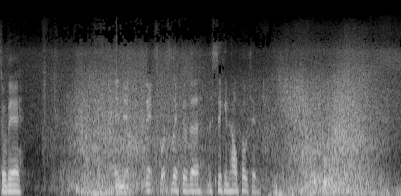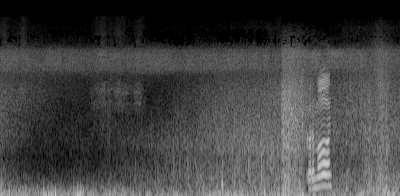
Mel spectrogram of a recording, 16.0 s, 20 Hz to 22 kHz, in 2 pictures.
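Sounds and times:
waves breaking on beach: 0.9s - 8.4s, 12.2s - 16.0s
wind buffeting microphone: 1.2s - 16.0s.

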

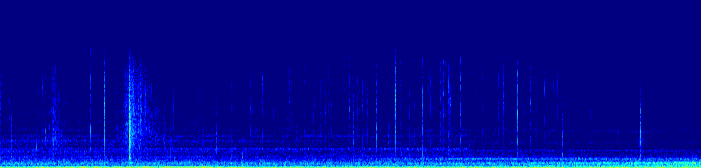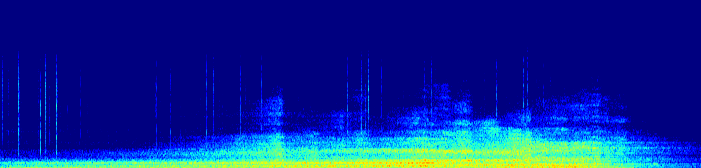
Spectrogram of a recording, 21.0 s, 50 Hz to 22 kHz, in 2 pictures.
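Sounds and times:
low rumble: 0.2s - 21.0s
broad roaring noise: 10.0s - 21.0s.

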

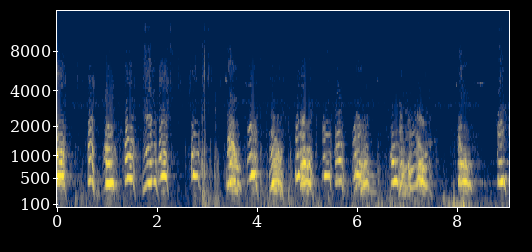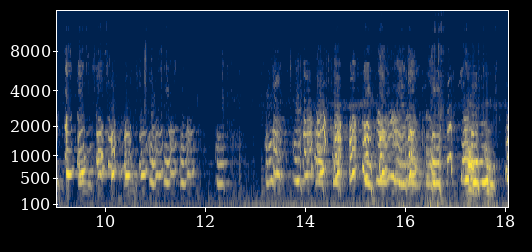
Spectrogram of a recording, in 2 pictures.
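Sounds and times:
hounds barking and baying: 0.0s - 18.0s.

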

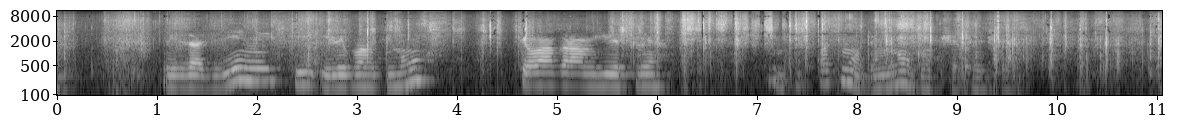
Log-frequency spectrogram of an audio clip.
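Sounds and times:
plastic packaging crinkling: 0.0s - 11.0s
woman's voice: 1.1s - 3.9s, 4.6s - 6.2s, 7.1s - 9.7s.

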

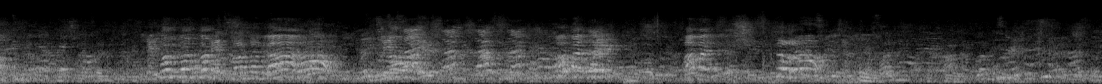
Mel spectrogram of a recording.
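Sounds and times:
crowd chatter in large hall: 0.0s - 11.0s.

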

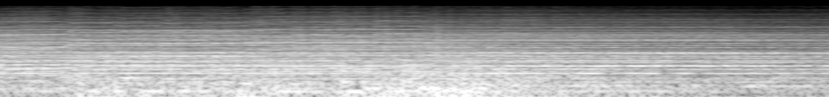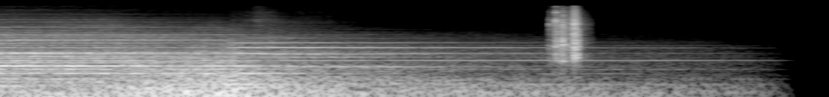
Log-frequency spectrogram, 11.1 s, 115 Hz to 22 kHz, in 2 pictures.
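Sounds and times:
horror score held notes: 0.0s - 8.7s.

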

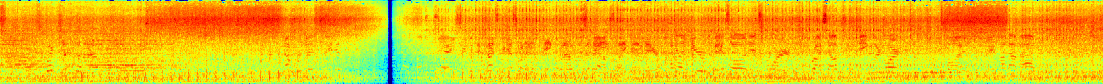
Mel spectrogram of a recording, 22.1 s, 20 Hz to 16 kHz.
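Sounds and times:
freight train rumbling past: 0.0s - 22.0s
rail cars clattering: 0.0s - 22.0s.

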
